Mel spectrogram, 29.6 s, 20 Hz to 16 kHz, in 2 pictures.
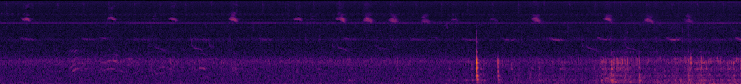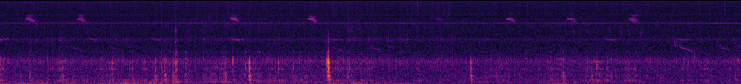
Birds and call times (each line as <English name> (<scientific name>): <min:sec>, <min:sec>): Kikuyu White-eye (Zosterops kikuyuensis): 0:01.4, 0:14.5
White-eyed Slaty-Flycatcher (Melaenornis fischeri): 0:04.4, 0:15.2
African Emerald Cuckoo (Chrysococcyx cupreus): 0:28.3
